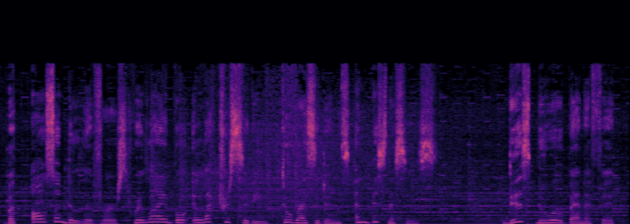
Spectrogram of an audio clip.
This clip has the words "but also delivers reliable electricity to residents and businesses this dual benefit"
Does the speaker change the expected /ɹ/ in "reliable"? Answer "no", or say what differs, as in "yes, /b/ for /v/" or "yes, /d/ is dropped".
no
